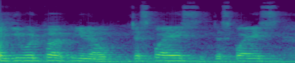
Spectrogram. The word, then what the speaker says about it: después: So you would put, you know, después. The word después always has an accent on the E.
